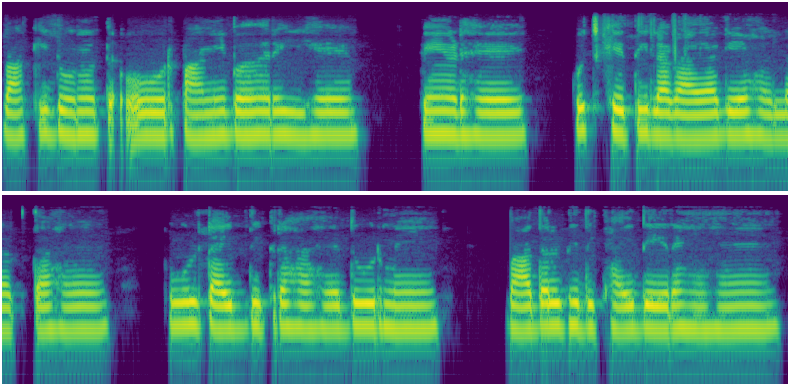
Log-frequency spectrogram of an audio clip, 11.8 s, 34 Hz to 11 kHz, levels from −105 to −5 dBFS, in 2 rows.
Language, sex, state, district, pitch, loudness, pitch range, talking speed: Hindi, female, Chhattisgarh, Sarguja, 190 Hz, -16 LUFS, 185-195 Hz, 150 wpm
